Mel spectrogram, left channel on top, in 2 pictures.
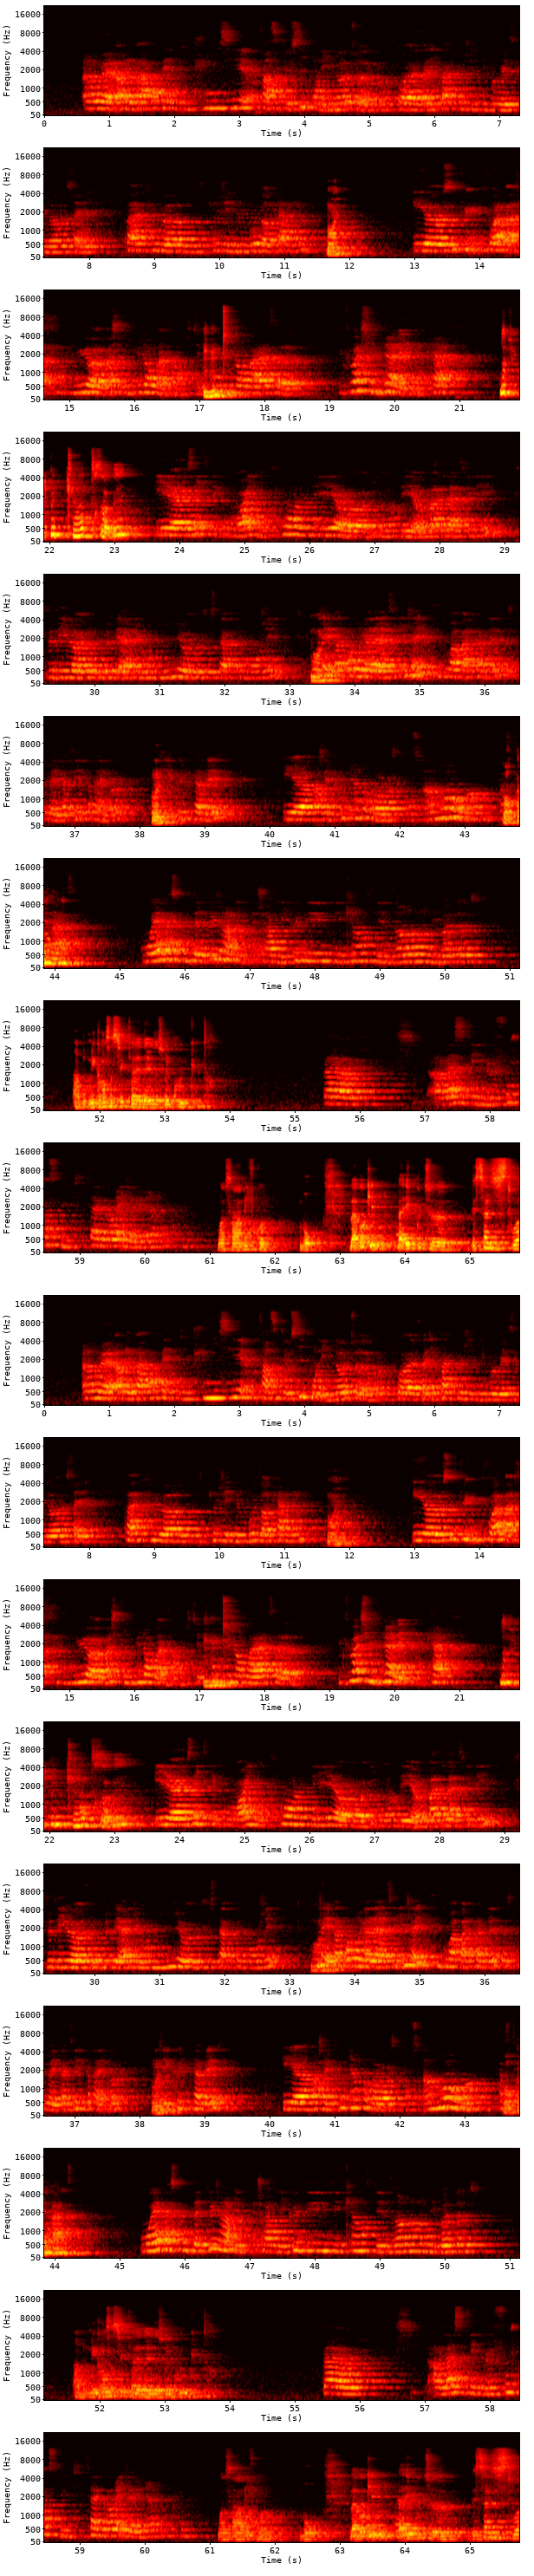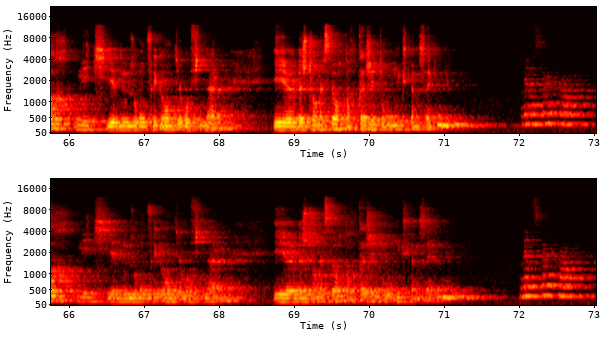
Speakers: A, on the right; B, on the left.
A: Ah ouais, ah, mes parents en fait, ils me punissaient. Enfin, c'était aussi pour les notes euh, comme toi. Il fallait pas que j'ai des mauvaises notes, fallait pas que, euh, que j'ai de mots dans le carnet.
B: Ouais.
A: Et euh, sauf qu'une fois, bah, je suis venue, euh, moi j'étais nulle en maths, hein. J'étais toujours
B: Mhm.
A: nulle en maths. euh. Du coup, moi, je suis venue avec un 4.
B: Avec le 4.
A: Et euh, ça y est, c'était pour moi. Ils m'ont tout enlevé. euh, ils m'ont enlevé euh, ma- la télé. Je devais, euh, je devais aller au lit euh, juste après le manger. Du
B: Ouais,
A: coup, j'avais pas le droit de regarder la télé. J'avais plus le droit à ma tablette parce que j'avais pas de téléphone à l'époque.
B: ouais.
A: J'avais que une tablette. Et euh, enfin, j'avais plus rien pendant, euh, je pense, un mois au moins. Enfin,
B: Bon,
A: c'était...
B: un
A: ah,
B: mois.
A: Ouais, parce que d'habitude, je ramenais, je ramenais que des, des quinze des vingt des bonnes notes.
B: Ah bon, mais comment ça se fait que t'as d'ailleurs d'un seul coup eu 4?
A: Bah, euh, je sais- ah, là, c'était une leçon, je crois, c'était Pythagore et j'avais rien compris.
B: Bon, ça arrive quoi. Bon. Bah ok.
A: Ouais.
B: Bah écoute, euh, des sales histoires, mais qui euh, nous auront fait grandir au final. Et euh, bah, je te remercie d'avoir partagé ton expérience avec moi du coup.
A: Merci à toi.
